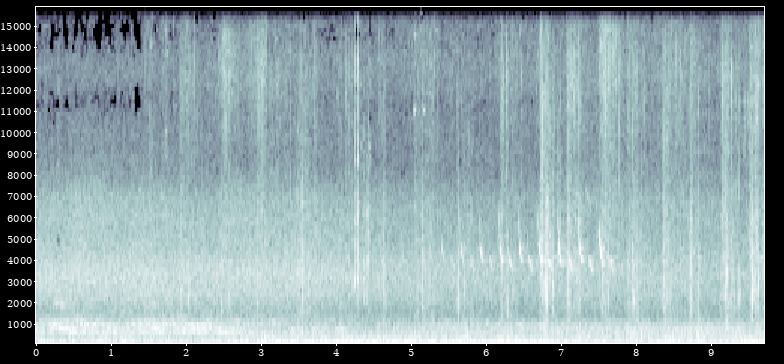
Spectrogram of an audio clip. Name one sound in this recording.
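Wind blows through snowy trees outdoors.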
